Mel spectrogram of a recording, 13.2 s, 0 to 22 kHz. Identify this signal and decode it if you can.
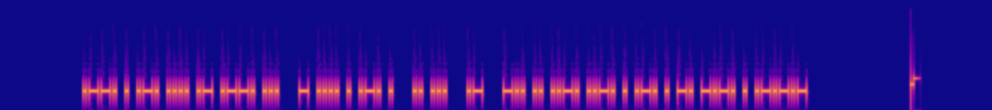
Morse code, heard as a keyed tone, about 32 wpm, 700 Hz. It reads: PERHAPS THERE IS A DIFFERENCE.
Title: Sentences from Top 1000 Words - Review Part 5 - 30wpm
